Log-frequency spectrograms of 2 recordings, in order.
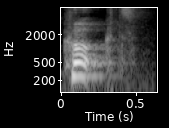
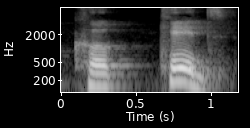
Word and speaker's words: cooked: Cook in the past becomes cooked, the same number of syllables, just one, and not cooked, which would be bad pronunciation.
